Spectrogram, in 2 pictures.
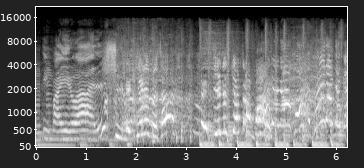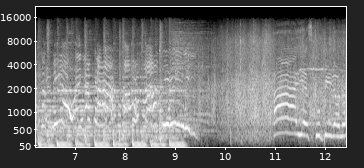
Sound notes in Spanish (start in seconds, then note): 8.4 Aplausos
